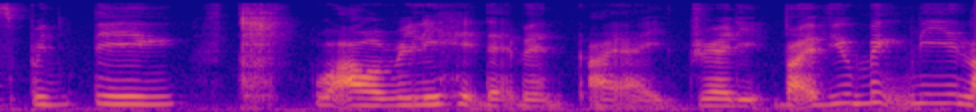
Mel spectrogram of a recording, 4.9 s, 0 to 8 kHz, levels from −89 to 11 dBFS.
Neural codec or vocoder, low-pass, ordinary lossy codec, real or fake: none; 7.2 kHz; none; real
